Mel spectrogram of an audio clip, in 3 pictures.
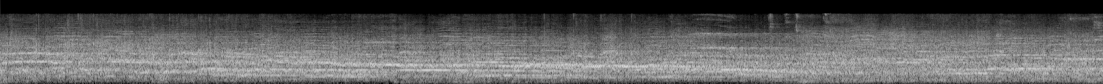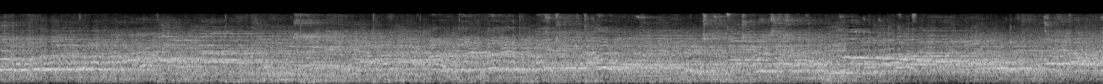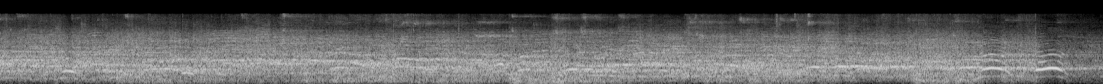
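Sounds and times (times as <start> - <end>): basketball bouncing on court: 16.1 - 17.1.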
